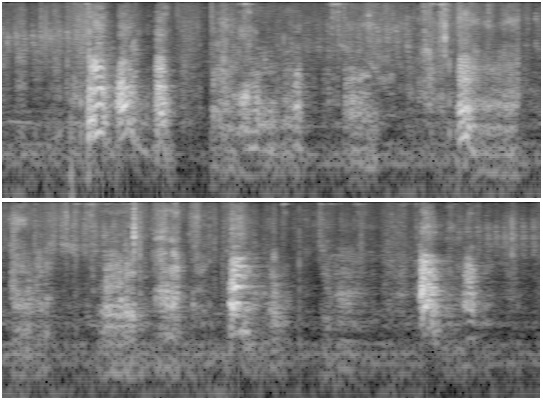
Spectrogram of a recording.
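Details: Borador barking to protect its owner from a German Shepherd while the two dog friends play; short sharp barks in irregular bursts, roughly eight across the stretch, with scuffling play noise between.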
